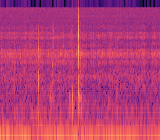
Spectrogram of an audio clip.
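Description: Steady low rumble of background room noise, with a short click about half a second in and a sharper click about a second in.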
